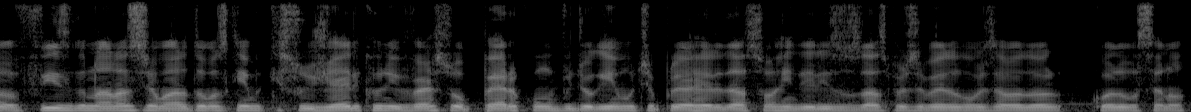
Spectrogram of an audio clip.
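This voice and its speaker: This man's voice sits at a fairly high pitch. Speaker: livestreamer. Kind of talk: casual live stream chat. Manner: soft-spoken.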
